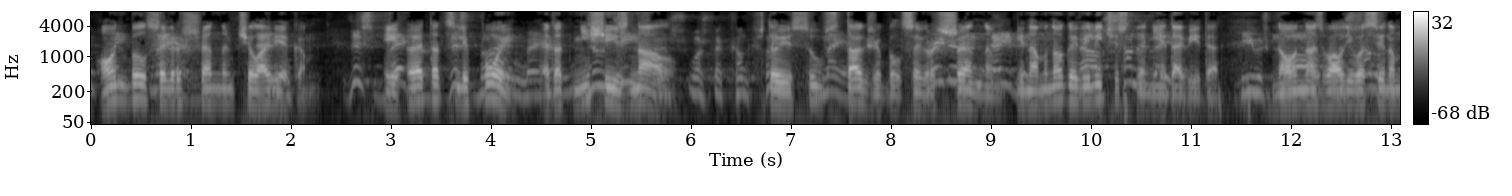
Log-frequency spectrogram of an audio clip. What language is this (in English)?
Russian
